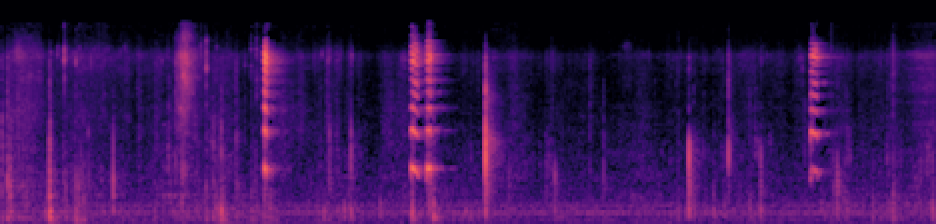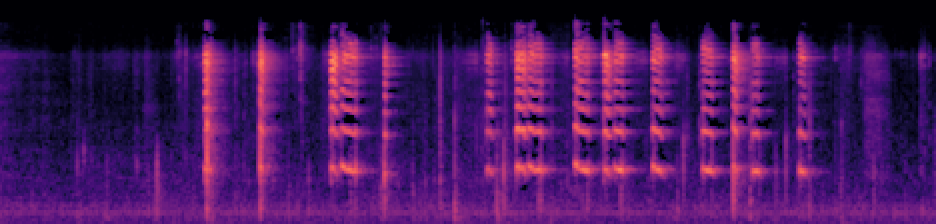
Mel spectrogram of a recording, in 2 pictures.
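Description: Squeaker in a plush squirrel dog toy squeaking as a small dog chews and shakes it. Single squeaks come now and then at first, then a quick run of about three squeaks a second near the end.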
